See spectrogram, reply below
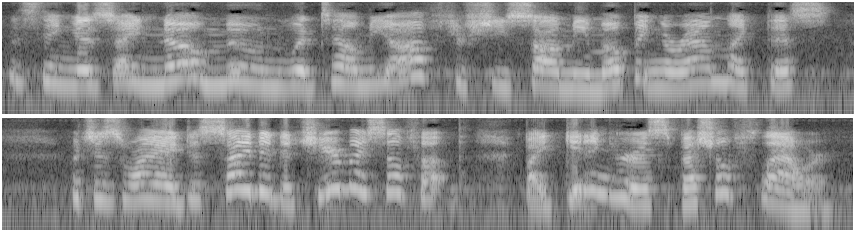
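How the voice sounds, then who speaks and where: A man's voice: very high voice, vocal fry, bright, forceful tone, slight background noise, voice pushed up, full character voice, low-quality recording. A man voicing a grieving, timid young woman in a video game, with a delicate, hesitant, apologetic delivery.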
